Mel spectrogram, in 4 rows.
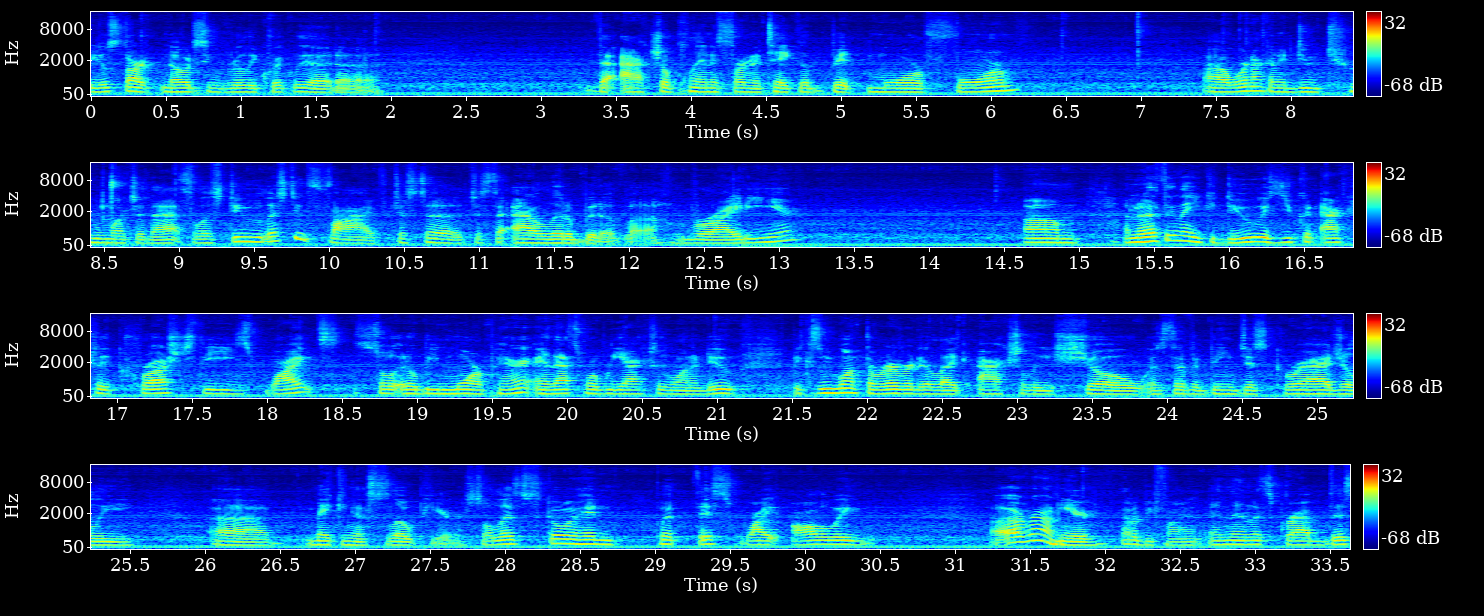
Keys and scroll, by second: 8.5 5.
